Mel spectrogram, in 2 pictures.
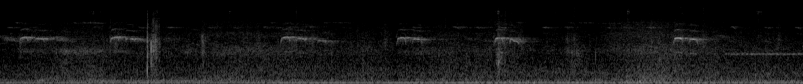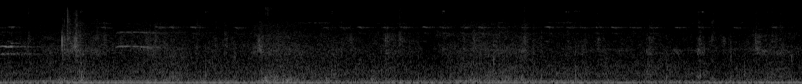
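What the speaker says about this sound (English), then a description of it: "We can hear birds and crashing waves." On an island beach in Papua New Guinea, scattered bird calls and chirps ring out over a low, continuous wash of waves, with footsteps and faint insect noise in the background; the surf stays soft and distant.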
